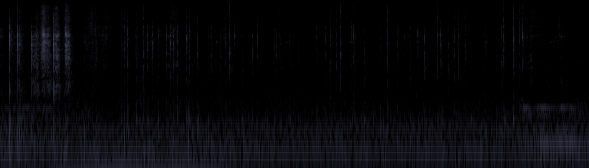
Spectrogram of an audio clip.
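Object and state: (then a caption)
Plastic squeeze tube of gel, tapped and scratched. Long nails tap and scratch a hand-sized white and blue plastic squeeze tube of moisture gel, which seems full, held in both hands. A quick, louder burst of crisp clicks opens the clip, then quieter, bright, dry taps and scratches continue unevenly over a faint low hum.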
